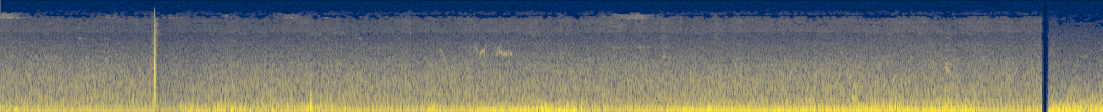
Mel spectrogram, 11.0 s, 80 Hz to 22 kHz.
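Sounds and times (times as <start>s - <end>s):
low outdoor hum: 0.0s - 11.0s.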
